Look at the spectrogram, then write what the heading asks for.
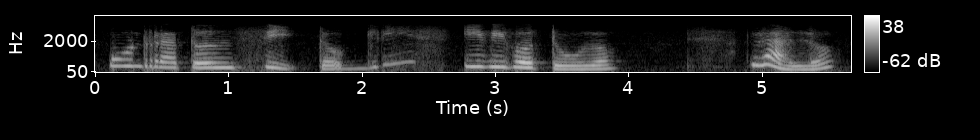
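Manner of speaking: usual speaking voice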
